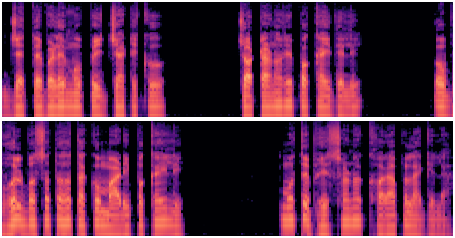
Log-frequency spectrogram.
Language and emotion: Odia, sad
